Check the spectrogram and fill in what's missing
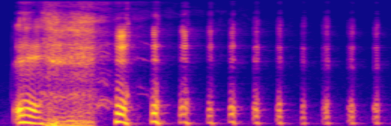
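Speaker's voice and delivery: long, high wheezing giggle fit; laughing. Real, not acted. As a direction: lose it before the punchline. Cannot get to the punchline.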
